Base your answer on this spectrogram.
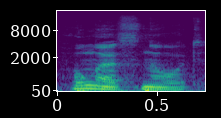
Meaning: famine
- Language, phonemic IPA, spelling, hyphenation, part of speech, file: German, /ˈhʊŋɐsˌnoːt/, Hungersnot, Hun‧gers‧not, noun, De-Hungersnot.wav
